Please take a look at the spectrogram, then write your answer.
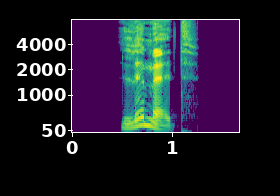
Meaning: limit (restriction)
- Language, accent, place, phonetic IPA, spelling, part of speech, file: German, Germany, Berlin, [ˈlɪmɪt], Limit, noun, De-Limit.ogg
